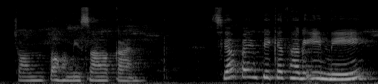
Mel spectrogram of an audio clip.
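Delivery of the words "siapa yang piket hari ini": high-pitched question lifting on "hari ini"; "ini" lifted up as a question; rising question. Shown as a demonstration. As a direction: ask it high, raising the end on "ini". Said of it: "intonasi di akhir itu akan meninggi".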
